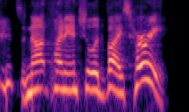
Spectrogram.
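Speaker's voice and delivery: mock hype, high, loud, fake-urgent pitch.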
